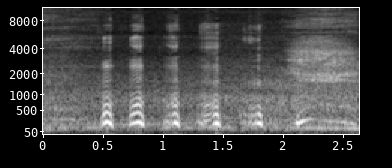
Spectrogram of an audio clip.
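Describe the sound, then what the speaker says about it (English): A short series of hooting, chirpy bird calls, about six spaced notes, fairly close, followed by a soft breathy hiss. "listening to the birds chirping"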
